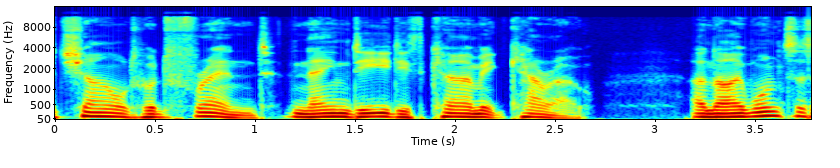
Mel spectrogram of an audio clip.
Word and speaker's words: Carow: Before Alice, there'd been a childhood friend named Edith Kermit Carow. And I want to say her name correctly because you will see it mangled constantly. Edith Kermit Carow, not Carroll.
